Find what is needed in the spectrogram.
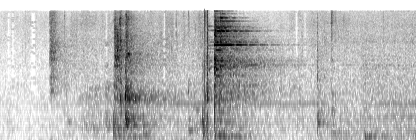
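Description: Steel drum depalletizer's grip carriage being side-shifted along its frame: a run of metal clanks and knocks, the loudest, about two seconds in, ringing briefly.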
